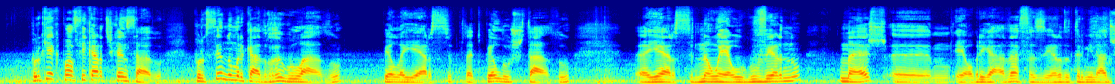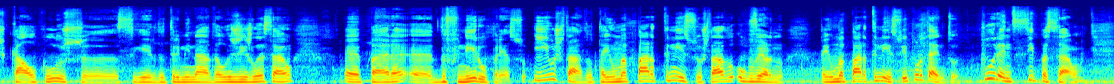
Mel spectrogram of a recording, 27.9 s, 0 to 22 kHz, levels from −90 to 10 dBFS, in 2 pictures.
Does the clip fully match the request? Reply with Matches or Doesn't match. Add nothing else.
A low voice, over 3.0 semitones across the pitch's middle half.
Matches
